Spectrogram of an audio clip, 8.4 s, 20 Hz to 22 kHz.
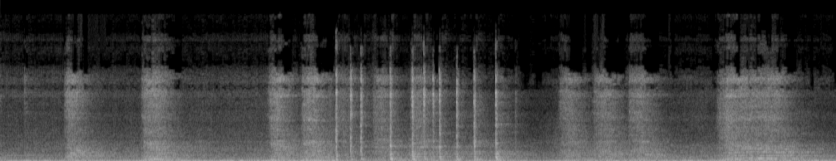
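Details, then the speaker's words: Jeep Wrangler JK 4x4 on road test: over road and wind rush, a burst of rapid metallic clunks for about two seconds; dried-out, failed CV joint on the front driveshaft. "what was it a cv yes on the front drive yeah cv on front drive shaft you add any lift to these things and it smokes the cvs"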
